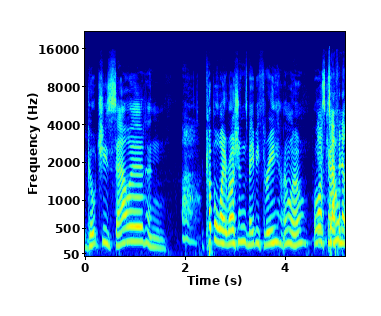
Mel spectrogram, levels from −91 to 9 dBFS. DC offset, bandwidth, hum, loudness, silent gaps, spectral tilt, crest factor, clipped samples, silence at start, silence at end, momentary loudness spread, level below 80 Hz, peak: under 0.1%; 16 kHz; none; -30 LUFS; none; -3 dB/octave; 22 dB; under 0.1%; 0 s; 0 s; 19 LU; -60 dBFS; -8 dBFS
